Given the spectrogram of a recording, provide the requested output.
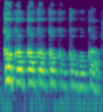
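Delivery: rapid-fire retold getaway urging; machine-gun the repeated word, bursting out then easing off; urgent urging. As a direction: imitate a panicky passenger hurrying the driver. Friend urging getaway, hitting dashboard.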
